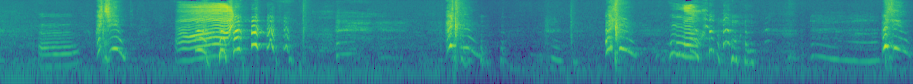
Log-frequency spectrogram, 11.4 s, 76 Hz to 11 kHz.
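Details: Grandmother's several loud, sudden sneezes, each followed by bursts of hysterical giggling laughter from a 3-month-old baby boy.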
